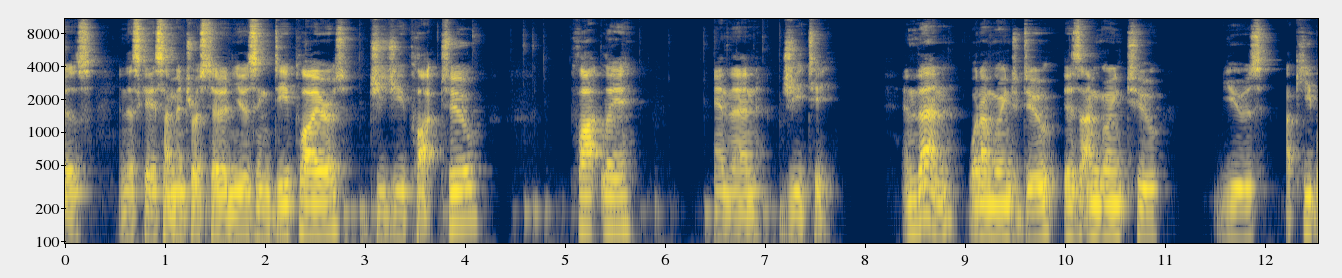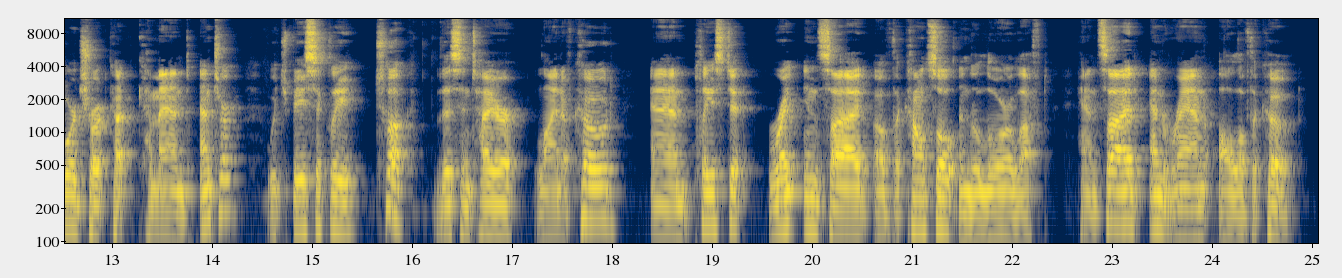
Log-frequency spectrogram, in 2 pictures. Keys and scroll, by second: 0.3-7.6 typing, 8.8 Right, 13.7 super+Return.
